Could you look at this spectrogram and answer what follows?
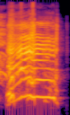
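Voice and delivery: very high, loud comic shriek; mock ghostly cry for help. Comic playing dead Matilda, high mock shriek. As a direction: shriek it like a hammed-up dying ghost. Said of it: "you can still hear her saying".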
